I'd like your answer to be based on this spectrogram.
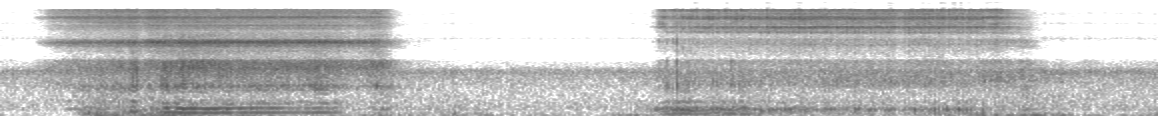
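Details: Shih Tzu dog snoring: two loud, low, rattling breaths with a snorting edge, then soft breathing.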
